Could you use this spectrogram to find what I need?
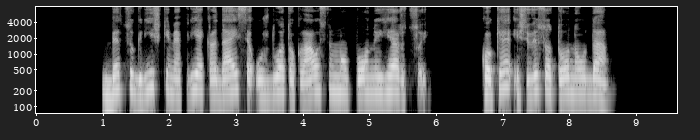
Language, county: Lithuanian, Vilnius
